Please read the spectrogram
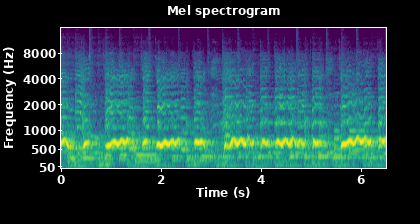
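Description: Live jazz combo of saxophone, guitar and bass playing a swing ballad. A single wavering lead melody with vibrato runs in short phrases over guitar chords and a walking bass.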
